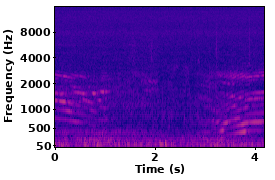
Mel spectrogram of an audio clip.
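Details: A red deer stag gives drawn-out, harmonic rutting roars during the autumn rut in Soria, Spain, on 29 September, rising and sagging in pitch over steady wind rumble.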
